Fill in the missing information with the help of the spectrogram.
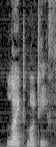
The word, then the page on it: leitmotif: American English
